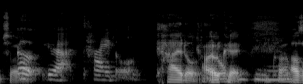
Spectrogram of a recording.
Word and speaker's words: Keitel: you say your last name sorry oh yeah title title okay i was like all right this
